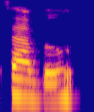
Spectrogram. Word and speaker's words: Sambu: Am I pronouncing that last name correctly? S-A-M-B. – Yes, you got it, Sambu.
